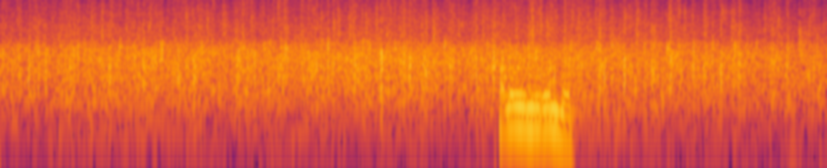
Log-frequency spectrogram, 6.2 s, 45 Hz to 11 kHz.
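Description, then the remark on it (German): A studio audience in Munich claps steadily and densely for several seconds for Lars Stindl, U20 national team co-coach, linked in from the DFB Campus in Frankfurt. A man's voice briefly speaks a short greeting over the sustained wash of applause partway through. “Grüße nach Frankfurt, Applaus aus München für dich.”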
